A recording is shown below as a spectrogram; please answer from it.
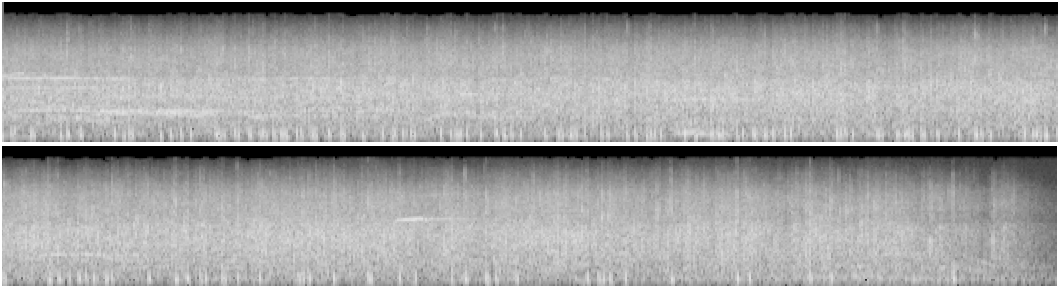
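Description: A large audience applauding, a steady dense clapping that eases off in the last second or so.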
